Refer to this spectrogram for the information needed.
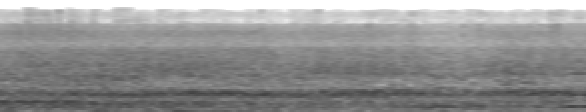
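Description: A dense, steady roar of a large stadium crowd chanting Islamophobic chants together at the RCD Stadium in Cornellà-El Prat during a Spain–Egypt friendly, loud and continuous, with many voices blending into a broad wash of sound and no single speaker standing out.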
